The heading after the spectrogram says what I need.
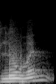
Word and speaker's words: Leeuwen: His name is Lewin, but it's spelled as L-E-E-W-E-N, so van der Leeuwen.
